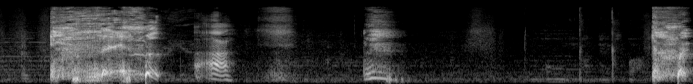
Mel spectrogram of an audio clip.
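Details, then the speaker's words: Girl who thought she just had allergies and says her chest hurts: bursts of harsh, noisy coughing with a few short throat sounds and quiet breaths between, ending in another cough burst. "I thought it was just allergies I really wanted it to just be my allergies G [Music] oh my my chest hurts"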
